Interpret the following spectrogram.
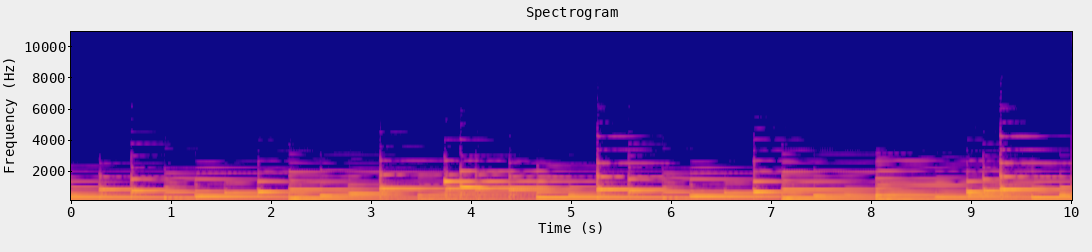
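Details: Gentle piano music plays steadily, with repeated arpeggiated notes and soft chords and no other sounds.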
